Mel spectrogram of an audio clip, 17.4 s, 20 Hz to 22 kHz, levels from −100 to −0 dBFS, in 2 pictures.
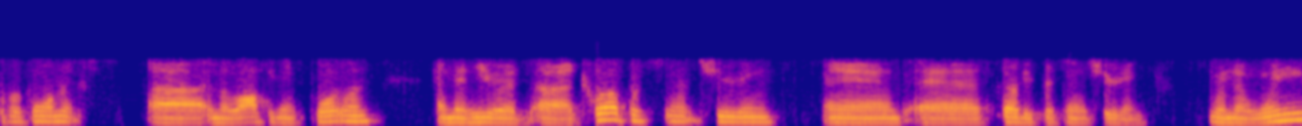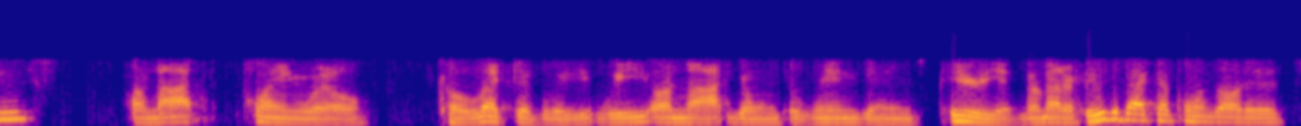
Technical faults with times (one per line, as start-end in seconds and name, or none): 0.00-17.36 tandem speech coding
